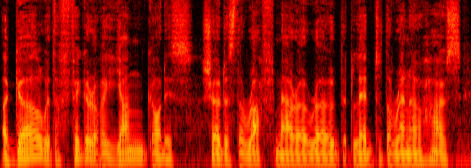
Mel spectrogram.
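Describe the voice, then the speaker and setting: Actor as british guy narrating a detective radio play, very low voice, close and dry. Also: moderate pace, a little mellow, dry recording, close to an everyday voice. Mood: measured recollection. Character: male narrator recalling a detective adventure, measured and literate. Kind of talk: scripted radio drama narration.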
